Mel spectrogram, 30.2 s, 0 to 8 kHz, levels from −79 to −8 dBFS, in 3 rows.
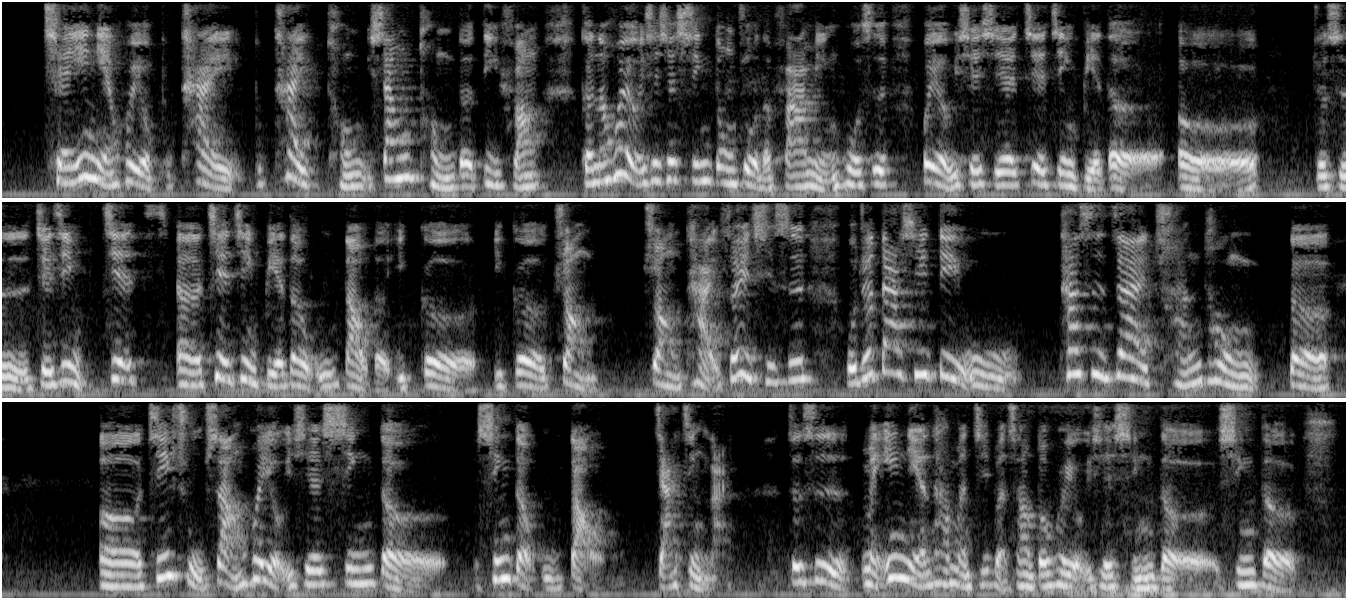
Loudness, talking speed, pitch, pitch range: -21 LUFS, 225 characters per minute, 215 Hz, 180-295 Hz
